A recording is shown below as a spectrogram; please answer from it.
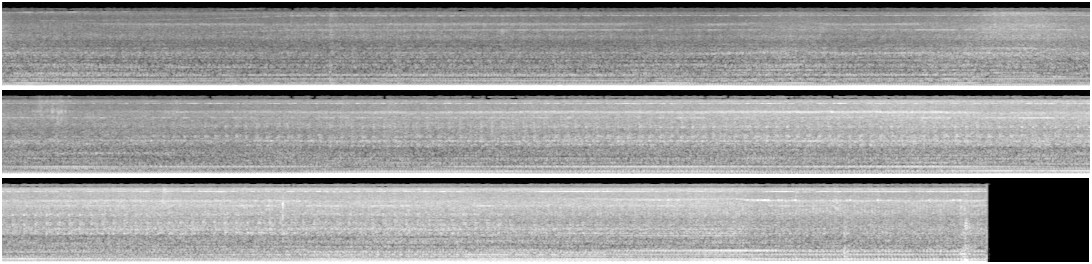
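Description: Vauxhall Corsa SRi's petrol engine running at low revs as the car reverses slowly into a garage, its note shifting slightly up and down.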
